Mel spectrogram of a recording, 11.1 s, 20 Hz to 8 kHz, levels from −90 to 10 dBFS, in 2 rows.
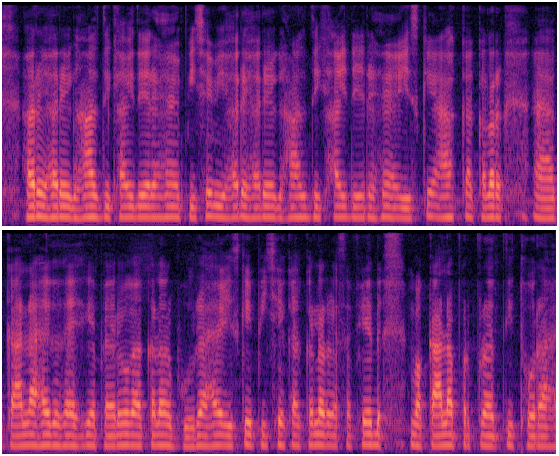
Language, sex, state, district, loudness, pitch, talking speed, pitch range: Hindi, male, Uttar Pradesh, Varanasi, -19 LUFS, 140 Hz, 205 wpm, 140-145 Hz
